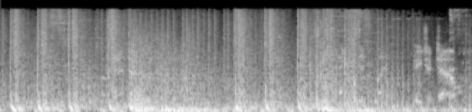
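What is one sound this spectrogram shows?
Gunfire rattles rapidly.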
